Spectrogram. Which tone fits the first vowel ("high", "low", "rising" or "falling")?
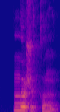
falling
